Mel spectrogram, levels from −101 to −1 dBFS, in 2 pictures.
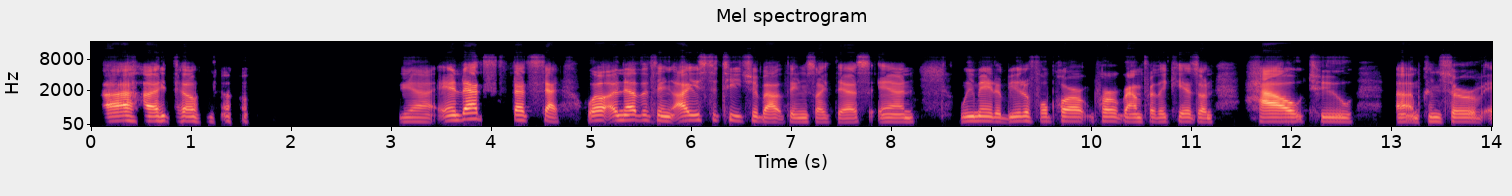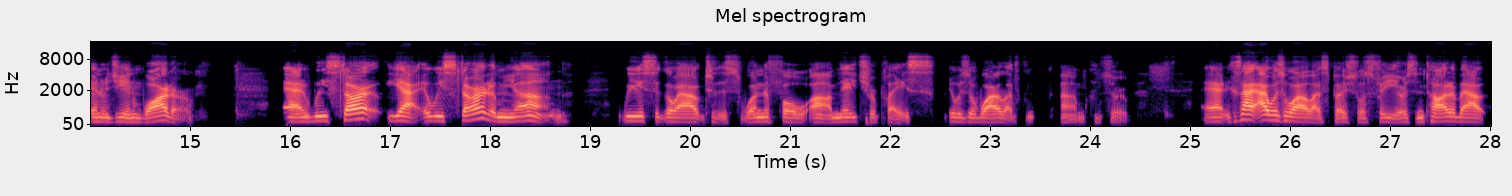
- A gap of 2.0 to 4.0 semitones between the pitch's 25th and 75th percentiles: No, average, 4.9 semitones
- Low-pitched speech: No, medium, 145 Hz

